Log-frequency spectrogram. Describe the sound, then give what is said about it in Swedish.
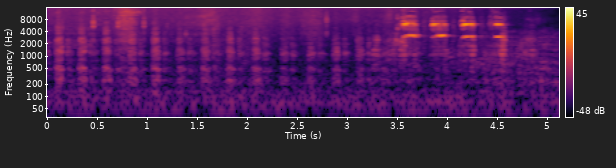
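A Löwchen lying up by the pillows at a person's shoulders pants in quick, steady breathy puffs, then lets out a few short high-pitched whines near the end. No one speaks. “Där ska han så nära som möjligt, för det är en löfsen och löfsen vill vara nära.”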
